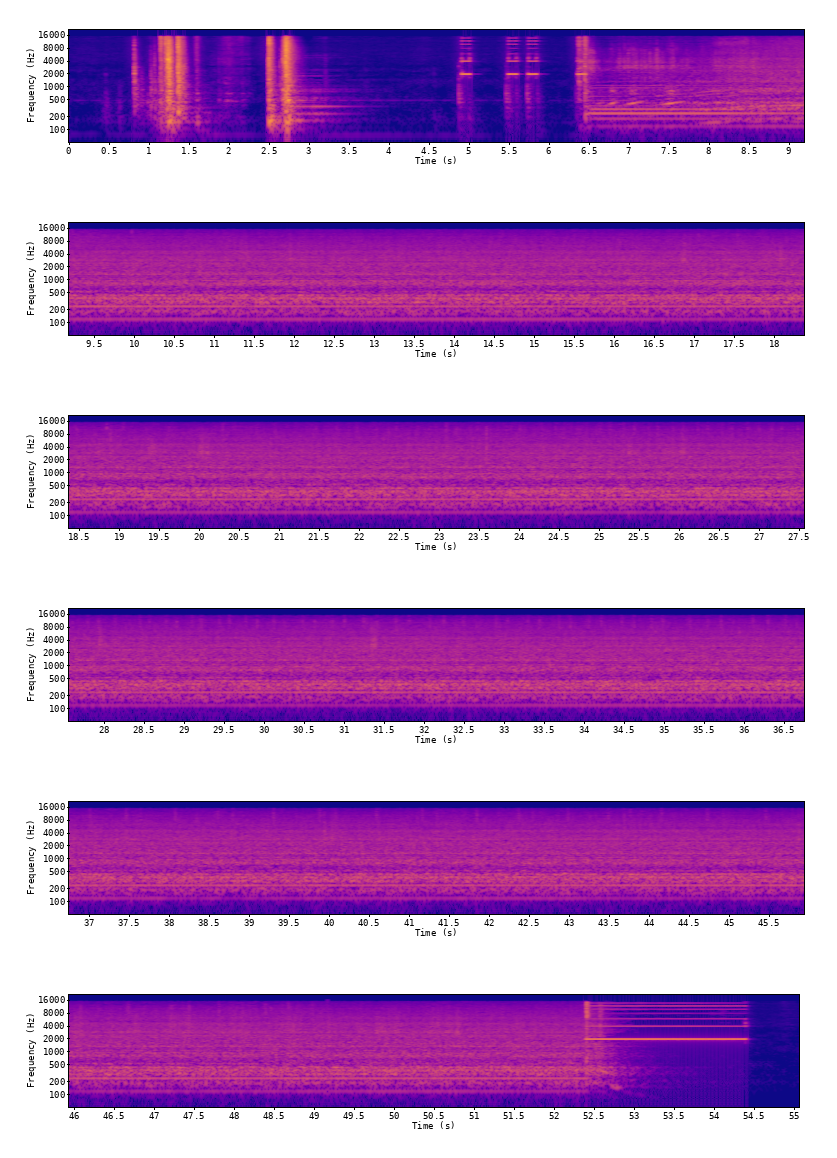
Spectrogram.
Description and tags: Microwave sounds
Opening the door; closing the door; pushing some buttons; the microwave running; and the piercing beep to let you know it's finished.
Recorded for the visual novelette/FMV game, "Who Am I?"
beep, beeping, buzz, buzzing, cook, door, drone, food, hum, humming, microwave, microwaving, run, running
